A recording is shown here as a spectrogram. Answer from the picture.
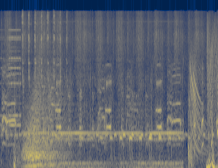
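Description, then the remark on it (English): Chicken clucks and squawks in quick bursts over a busy, cluttered mix with a steady electronic tone running underneath, ending in a sharper rising squawk, as a player tries to kill a chicken in a game. “Oh, let's see if I can kill a chicken.”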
